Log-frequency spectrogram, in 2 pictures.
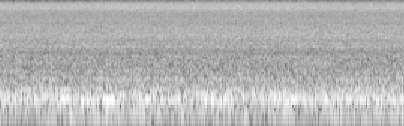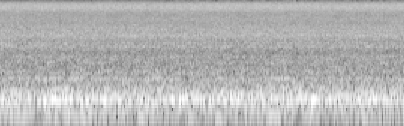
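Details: A continuous low engine-like rumble and hiss runs throughout, with no animal calls present.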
